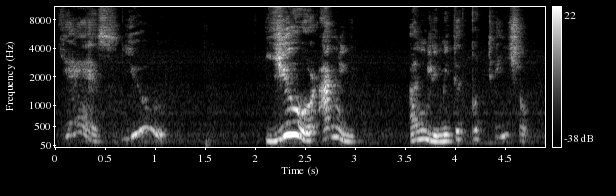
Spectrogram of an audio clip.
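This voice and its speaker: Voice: mid-range voice, big pitch swings, slow pace, darkish tone, recorded from a distance. A motivational speaker from Peru with a Peruvian Spanish accent and Spanish as a first language. They give an earnest, emphatic speech, laughing lightly and restarting words now and then.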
